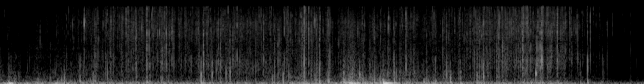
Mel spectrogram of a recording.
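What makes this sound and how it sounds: Fingertips scratch and rub along the nubbed bristle ridge of a pink, flexible silicone scrubber pad, making a dense run of quick, irregular crinkly, crunchy scrapes with bright crackle over a low rumble. The rubbing swells to its loudest bursts in the middle, then thins out and fades at the end.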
